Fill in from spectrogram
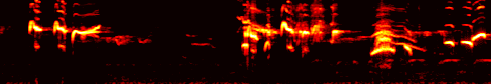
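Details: Black-breasted oriental magpie-robin in full, lively song, used as a lure to provoke emotion and tail opening; clear whistled notes, then a burst of harsh, buzzy notes mixed with sliding whistles after a short pause.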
